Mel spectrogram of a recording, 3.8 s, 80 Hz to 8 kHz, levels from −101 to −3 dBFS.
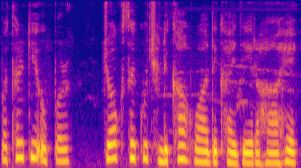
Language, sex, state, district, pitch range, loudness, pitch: Hindi, female, Arunachal Pradesh, Longding, 185-245 Hz, -16 LUFS, 200 Hz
